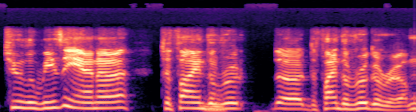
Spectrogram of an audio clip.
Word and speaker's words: Rougarou: They pronounce it Rougarou, and it's just like the most amazing pronunciation. I can roll my R's because I'm from South Africa, so it's kind of a kind of guttural Afrikaans, but I love them.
